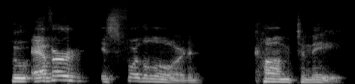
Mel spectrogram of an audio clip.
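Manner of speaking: shouting as loud as possible. Retelling Moses at the gate of the camp calling out, Moses shouting like a megaphone. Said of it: "picturing him using his megaphone voice here".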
